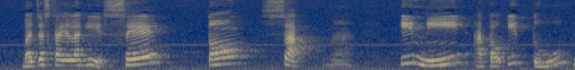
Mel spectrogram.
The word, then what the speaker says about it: tes: Dibacanya T. T, bukan tes. Oke, dibacanya T. S tidak dibaca.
